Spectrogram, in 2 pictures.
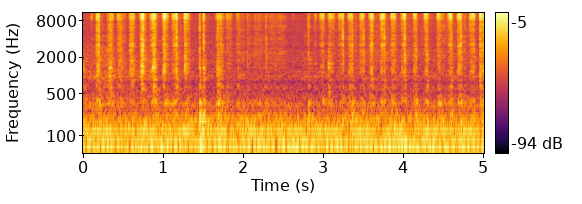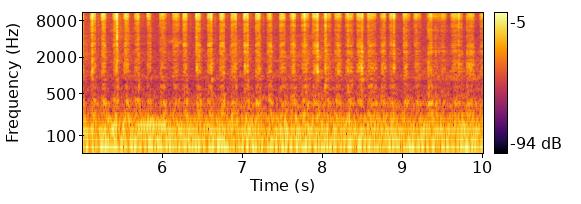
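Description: A wooden stylus scratches dense, rapid strokes into a flat black-coated scratch art sheet inside the heart cutout of a blue stencil. The result is a steady stream of short, dry, bright rasping scrapes over a constant low rumble, with a brief pause in the scratching at about two and a half seconds.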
